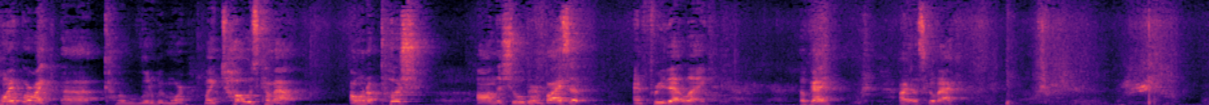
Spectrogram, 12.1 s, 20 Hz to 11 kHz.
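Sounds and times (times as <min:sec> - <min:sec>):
bodies rustling on vinyl mats: 0:04.9 - 0:12.0.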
